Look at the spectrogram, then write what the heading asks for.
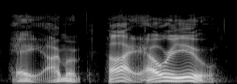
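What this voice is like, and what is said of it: Put-on radio announcer voice. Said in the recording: “What do you think of my radio voice? ... It's radio voice ... this is like a little different than your actual speaking voice”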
